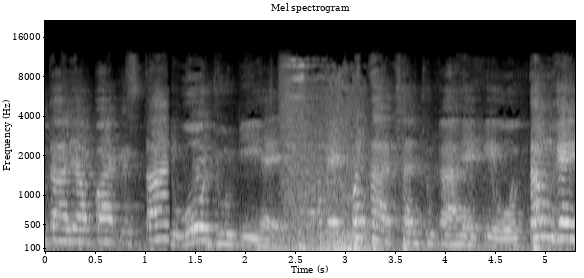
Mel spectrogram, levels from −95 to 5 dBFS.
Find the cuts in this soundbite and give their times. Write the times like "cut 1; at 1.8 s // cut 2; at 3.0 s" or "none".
cut 1; at 1.2 s // cut 2; at 2.7 s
